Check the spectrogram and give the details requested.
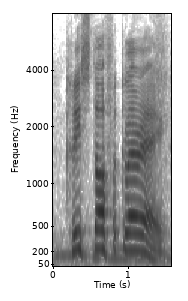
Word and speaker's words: Christophe Claret: Christophe Claret.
